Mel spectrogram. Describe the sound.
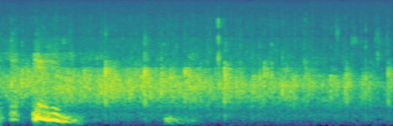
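A church audience claps steadily for several seconds, a dense, even wash of applause with a brief voice or cheer rising near the start.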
